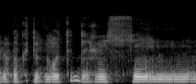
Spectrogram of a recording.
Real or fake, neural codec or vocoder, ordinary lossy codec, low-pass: fake; autoencoder, 22.05 kHz, a latent of 192 numbers a frame, VITS, trained on one speaker; Opus, 64 kbps; 9.9 kHz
